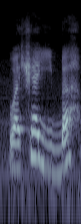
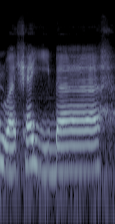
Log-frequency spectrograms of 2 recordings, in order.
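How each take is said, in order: First: The vowel near the end is kept short. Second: The vowel near the end is drawn out long. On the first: The speaker calls it right. "Jadi cukup wa syaibah" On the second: The speaker calls it wrong. "kenapa dibaca panjang? Sedangkan tidak ada tanda panjang"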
